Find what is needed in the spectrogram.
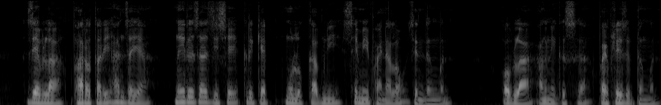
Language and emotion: Bodo, sad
